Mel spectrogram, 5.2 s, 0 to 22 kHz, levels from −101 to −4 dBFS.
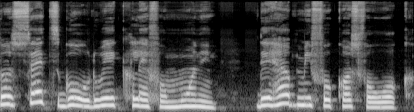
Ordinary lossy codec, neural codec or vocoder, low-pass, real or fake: none; vocoder, 48 kHz, 128 mel bands, Vocos; none; fake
